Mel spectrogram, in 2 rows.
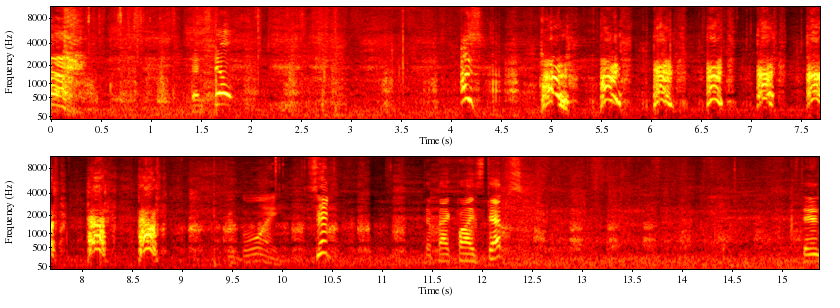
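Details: Trained German Shepherd at Kraftwerk K9 during a training session: a handler's talk and low noises at first, then a steady burst of about nine loud barks in quick succession, fading into softer calls and more voice commands.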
